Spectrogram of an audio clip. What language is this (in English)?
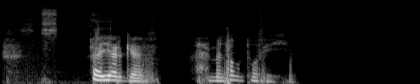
Kabyle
